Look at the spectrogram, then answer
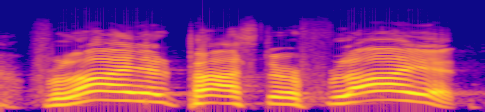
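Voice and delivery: high, very loud frenzied cheer; crowd going wild. Acted. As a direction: scream encouragement like a wild congregation. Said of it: "And the crowd goes wild".

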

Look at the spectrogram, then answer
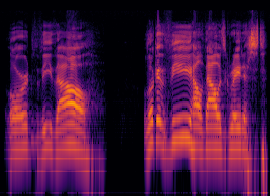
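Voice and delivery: loud, hammed-up King James prayer; mock pompous prayer. Preacher mocking showy old-fashioned prayer, loud and pompous. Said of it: "You think God wants to hear me talk like that?".

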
